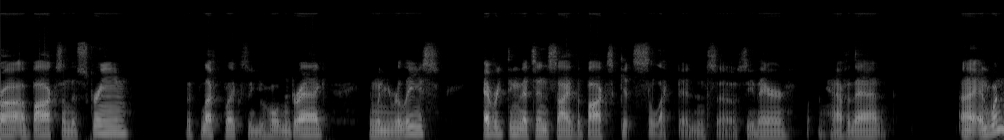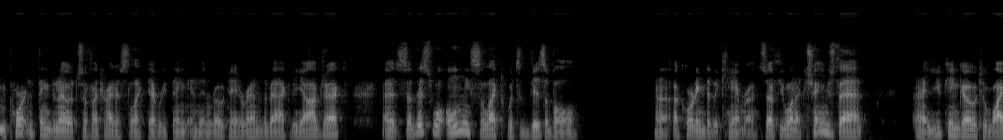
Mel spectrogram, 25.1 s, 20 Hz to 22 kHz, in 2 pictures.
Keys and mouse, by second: 6.6 click, 8.2 click, 10.3 click, 13.2 click, 14.9-20.3 middle drag, 24.4 shift+z.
